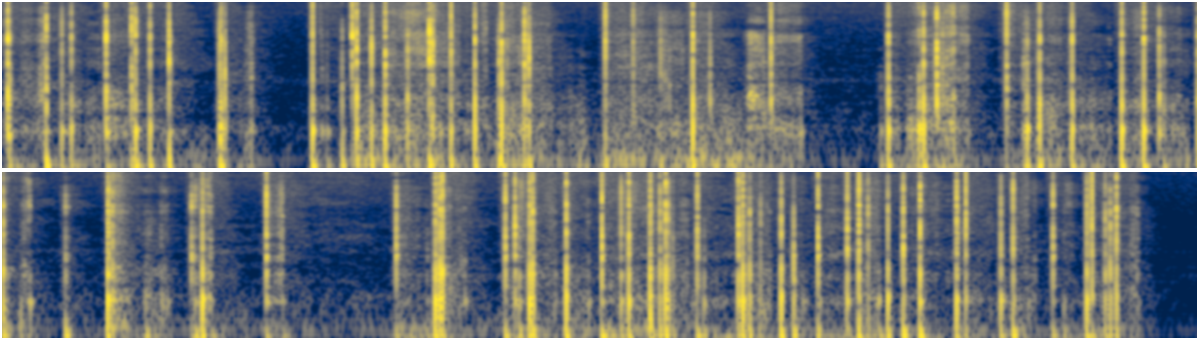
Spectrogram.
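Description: Long nails tap and scratch the base of a medium white faceted bowl, likely plastic, resting upside down and hollow. Rapid bursts of dull, hollow taps with a low, thumping body and very short ring alternate with softer scratching, broken by a few brief pauses.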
